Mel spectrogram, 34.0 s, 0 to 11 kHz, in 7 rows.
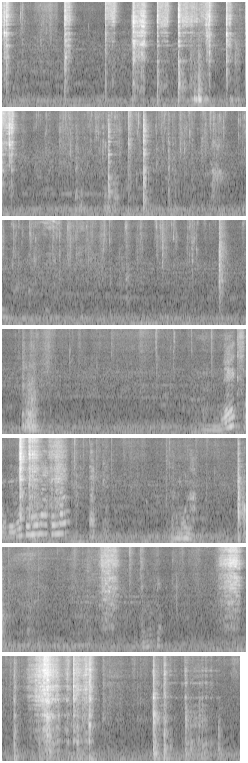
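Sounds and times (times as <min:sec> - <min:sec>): metal spoon clinking on pans: 0:01.2 - 0:05.2, 0:19.8 - 0:20.8.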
